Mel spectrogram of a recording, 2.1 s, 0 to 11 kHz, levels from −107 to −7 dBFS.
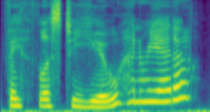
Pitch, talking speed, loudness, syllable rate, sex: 260 Hz, 115 wpm, -13 LUFS, 3.8 syllables/s, female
